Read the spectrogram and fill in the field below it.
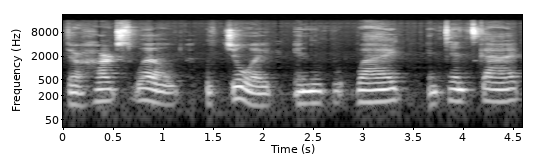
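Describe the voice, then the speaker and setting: Slow, very low-voiced woman reading aloud. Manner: lively storybook reading with character voices. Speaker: guest reader. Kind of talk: reading a picture book aloud.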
